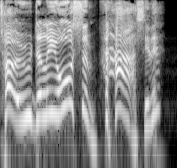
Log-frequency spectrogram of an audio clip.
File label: croak big; dota; largo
